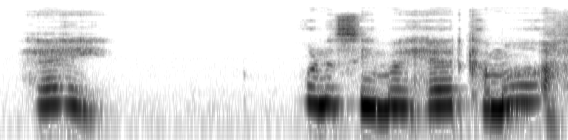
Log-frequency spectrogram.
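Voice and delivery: creepy hushed whisper. Reading a horror story aloud, a whisper in the face: perverted hushed whisper. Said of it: "Perverted, hushed tones".

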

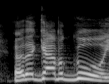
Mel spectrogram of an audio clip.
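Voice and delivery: fake Italian-American accent, bruschetta and gabagool stretched out.

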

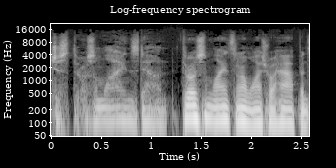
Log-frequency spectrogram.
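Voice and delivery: speaking in a whisper. Retelling leaning over to someone stuck on a blank comic page, whispering. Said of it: "just whispered".

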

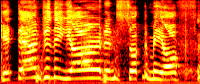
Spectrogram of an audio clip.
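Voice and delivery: put-on very high, very slow Scottish sailor accent. Imitating a co-host who talks like a sailor: Scottish sailor voice. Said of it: "Scottish sailor".

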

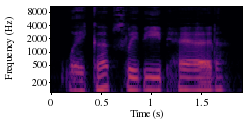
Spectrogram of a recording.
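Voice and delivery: soft, hushed half-whisper, up close. Waking a sleeping character in the game, half-whispering. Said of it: "I walk over to DeSoto and I whisper".

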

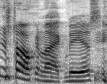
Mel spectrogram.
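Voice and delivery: loud put-on Southern accent. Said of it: "an Albert Einstein type lecturer at a college".

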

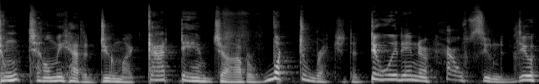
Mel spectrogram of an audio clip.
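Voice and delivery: high, rising, furious rant.

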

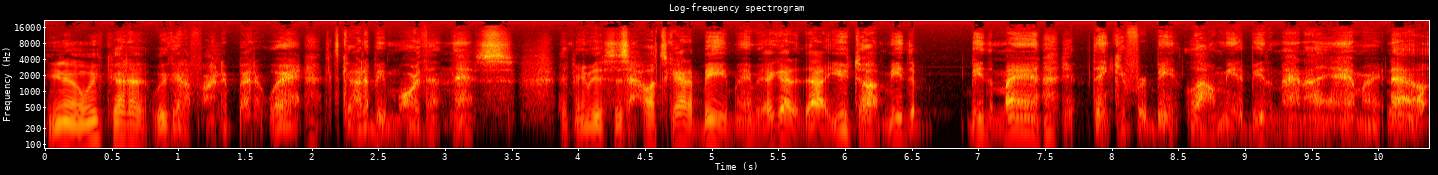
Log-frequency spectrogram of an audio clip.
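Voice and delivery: silly, breathy, whispery, feeble dying voice. Summarizing a TV character's dying speech to his father: stupid impression of dying Carl. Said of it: "a stupid impression".

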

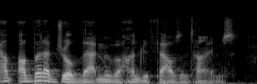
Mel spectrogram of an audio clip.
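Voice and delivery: usual speaking voice

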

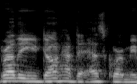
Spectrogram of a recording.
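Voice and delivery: ordinary talk, nothing marked

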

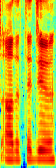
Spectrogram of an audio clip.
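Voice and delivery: high-pitched, modest, humble put-on voice. Quoting a man who praises Filipino doctors: Manny Pacquiao voice. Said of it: "And he sounded like Manny Pacquiao".

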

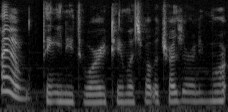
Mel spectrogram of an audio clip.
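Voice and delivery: very soft, very quiet, barely-there voice. Recounting how a character answered after the others talked at once, very quietly. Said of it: "very quietly like".

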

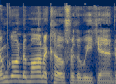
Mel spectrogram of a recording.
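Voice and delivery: ordinary talk, nothing marked

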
